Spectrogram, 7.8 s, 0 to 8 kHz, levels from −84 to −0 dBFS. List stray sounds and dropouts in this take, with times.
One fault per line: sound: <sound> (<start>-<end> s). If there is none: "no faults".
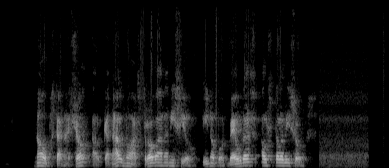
no faults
